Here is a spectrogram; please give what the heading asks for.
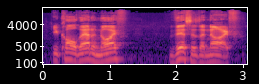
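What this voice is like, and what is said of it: Put-on Australian accent. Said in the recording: “Give them your best Australian accent ... that was so good”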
